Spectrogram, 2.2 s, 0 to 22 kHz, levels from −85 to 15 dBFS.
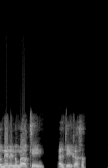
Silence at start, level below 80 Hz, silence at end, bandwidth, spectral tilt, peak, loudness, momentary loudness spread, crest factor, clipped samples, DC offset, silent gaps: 0 s; -40 dBFS; 0.45 s; 7.8 kHz; -6 dB/octave; -2 dBFS; -15 LUFS; 10 LU; 14 dB; under 0.1%; under 0.1%; 0.89-1.11 s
